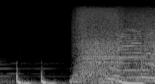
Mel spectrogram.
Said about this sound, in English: We work in sync to make sure your heart beats in regular rhythm.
